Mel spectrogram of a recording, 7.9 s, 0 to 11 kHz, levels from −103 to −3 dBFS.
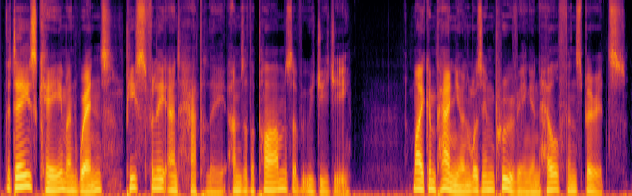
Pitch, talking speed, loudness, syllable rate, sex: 115 Hz, 160 wpm, -19 LUFS, 5.1 syllables/s, male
